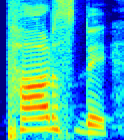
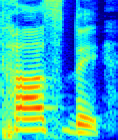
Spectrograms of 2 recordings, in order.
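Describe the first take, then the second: No difference in how they are said.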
